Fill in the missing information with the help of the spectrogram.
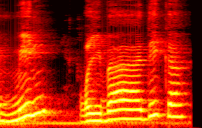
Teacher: من عبادك اظہار یعنی نون ساکن کی آواز کو ظاہر کرنا ہے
